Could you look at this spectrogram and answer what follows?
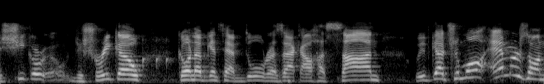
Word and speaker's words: Abdul Razak Alhassan: de shariko uh rezak is that how you pronounce it abdul razak alhassan yes i got that correct alhassan has a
